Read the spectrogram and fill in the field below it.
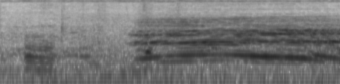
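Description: A cow moos loudly and up close, one long, drawn-out call with a rising then steady tone, preceded by a shorter lowing sound.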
